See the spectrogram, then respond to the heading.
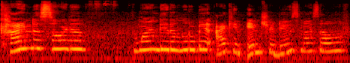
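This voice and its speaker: A woman in her twenties from Ohio, chatting casually to camera with lots of ums and quick asides. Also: very high voice, fairly even intonation, a little hiss or hum. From Cleveland, Ohio. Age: 20s. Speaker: vlogger.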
